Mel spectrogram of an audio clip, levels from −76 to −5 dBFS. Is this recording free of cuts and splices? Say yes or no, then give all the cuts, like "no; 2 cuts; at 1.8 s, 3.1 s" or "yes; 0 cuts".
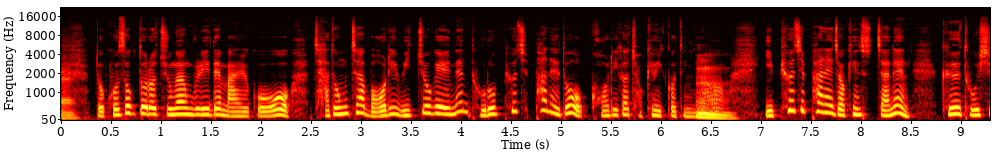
yes; 0 cuts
